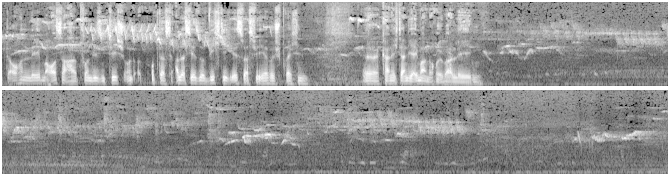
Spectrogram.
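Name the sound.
many birds singing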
